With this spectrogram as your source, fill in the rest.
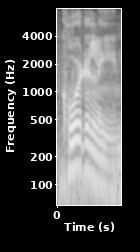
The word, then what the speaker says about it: Coeur d'Alene: to learn how to spell that let alone pronounce it coeur d'alene c-o-e-u-r and then a space and then a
